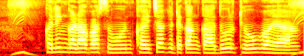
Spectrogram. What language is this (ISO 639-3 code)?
mar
